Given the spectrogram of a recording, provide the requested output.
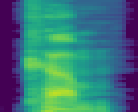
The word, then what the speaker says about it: Combe: So, a person was riding over Blagden Hill, returning from Taunton to Cumbe St Nicholas. It's spelt C-O-M-B-E, but I think it's pronounced cum or cum.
